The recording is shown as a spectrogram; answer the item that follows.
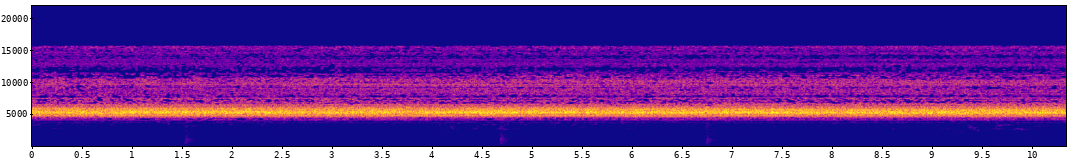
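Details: High, unbroken insect shrill from a Christmas beetle (Anoplognathus) in the South African bushveld, recorded in real time, droning evenly the whole time, with several faint soft clicks in the background.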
